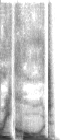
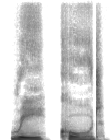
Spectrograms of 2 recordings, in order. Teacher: when the stress is on the first syllable AR record but it's a verb when the stress is on the second syllable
